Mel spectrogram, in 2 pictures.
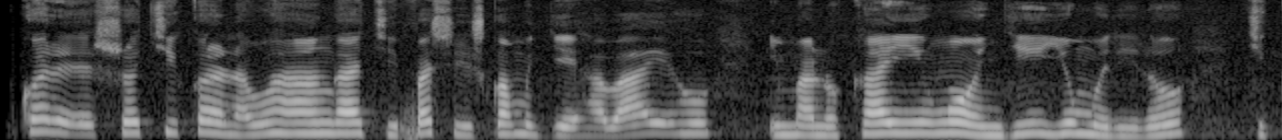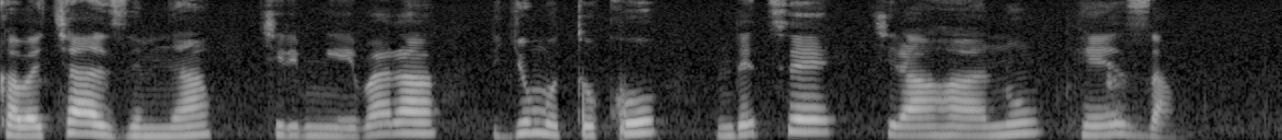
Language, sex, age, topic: Kinyarwanda, male, 18-24, government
